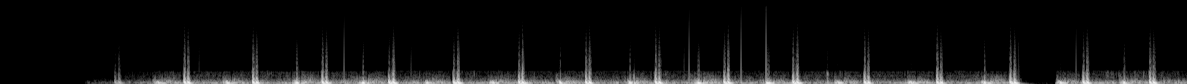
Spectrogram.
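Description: Heartbeat at about 85 a minute with a low, steady rumble between beats; an atrial septal defect murmur with a widely split second sound.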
